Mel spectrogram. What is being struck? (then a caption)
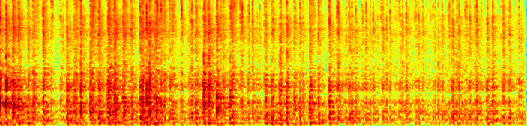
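Hardcover book, cardboard cover. Fast fingertip and nail tapping with both hands on a small, solid hardcover book with a colorful printed cover lying on a wooden table. The result is a dense, continuous patter of dull, woody knocks centered in the low-mid range with little bright content. Each tap dies away quickly.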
